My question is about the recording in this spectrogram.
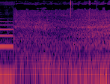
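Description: A steady electronic chime tone inside a pickup cab cuts off abruptly just after the start. After it, a steady low rumble and hiss of outdoor vehicle and background noise carries on.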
